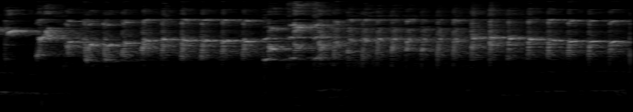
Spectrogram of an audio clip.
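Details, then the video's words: Male lovebird chattering steadily: a continuous stream of shrill, scratchy, twittering notes rapidly repeated at high pitch, with no breaks. "Love Bird Jantan"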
